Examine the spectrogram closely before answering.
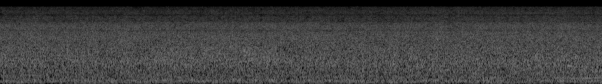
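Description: Steady rushing of water from a small waterfall and rocky mountain stream, an even hiss with no changes.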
